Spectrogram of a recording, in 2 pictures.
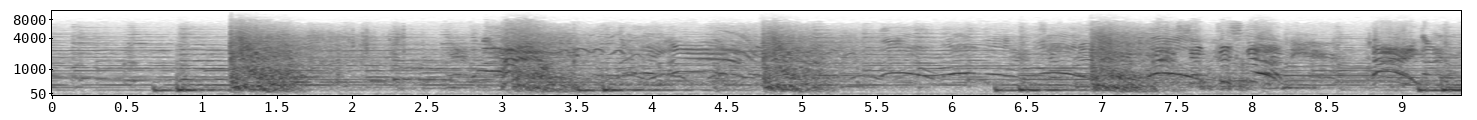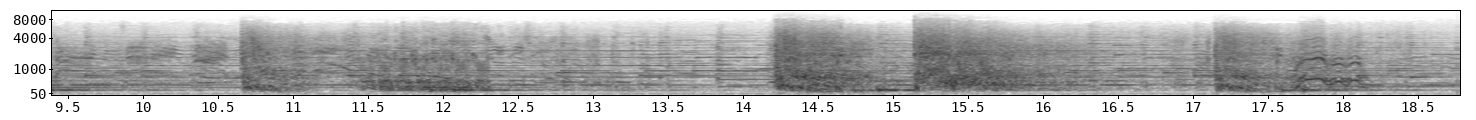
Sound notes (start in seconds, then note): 1.2 gunshot; 2.7 outlaws yelling; 6.8 outlaws yelling; 14.2 gunshots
